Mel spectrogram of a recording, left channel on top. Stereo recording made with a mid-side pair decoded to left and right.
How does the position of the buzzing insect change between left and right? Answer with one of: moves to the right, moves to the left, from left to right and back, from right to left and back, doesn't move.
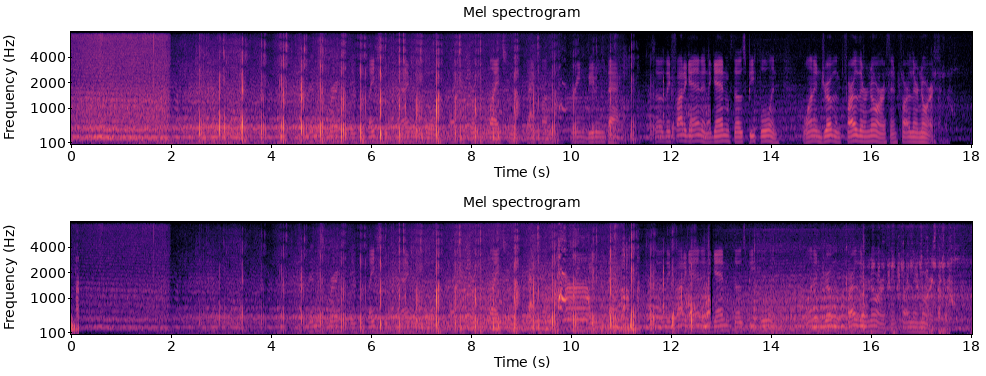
moves to the right.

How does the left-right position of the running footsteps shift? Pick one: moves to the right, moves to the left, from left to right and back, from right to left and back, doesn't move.
moves to the right.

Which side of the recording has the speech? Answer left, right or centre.
centre.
